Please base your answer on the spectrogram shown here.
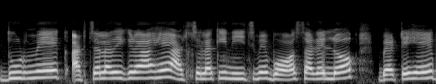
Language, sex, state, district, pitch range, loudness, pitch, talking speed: Hindi, female, Uttar Pradesh, Deoria, 255-290 Hz, -14 LUFS, 280 Hz, 220 wpm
